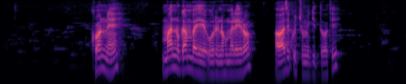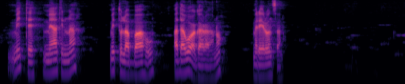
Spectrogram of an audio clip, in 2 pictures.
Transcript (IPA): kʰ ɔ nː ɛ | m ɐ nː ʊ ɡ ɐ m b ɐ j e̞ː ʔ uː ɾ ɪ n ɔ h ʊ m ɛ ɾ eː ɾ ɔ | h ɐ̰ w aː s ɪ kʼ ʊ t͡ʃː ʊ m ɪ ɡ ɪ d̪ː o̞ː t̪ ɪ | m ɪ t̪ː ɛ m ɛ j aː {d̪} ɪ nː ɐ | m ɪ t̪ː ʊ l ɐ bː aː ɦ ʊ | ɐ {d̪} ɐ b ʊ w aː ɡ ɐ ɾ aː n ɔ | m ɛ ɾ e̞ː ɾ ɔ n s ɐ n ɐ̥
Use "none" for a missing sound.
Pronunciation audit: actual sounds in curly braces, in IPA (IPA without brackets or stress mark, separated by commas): t̪, d̪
